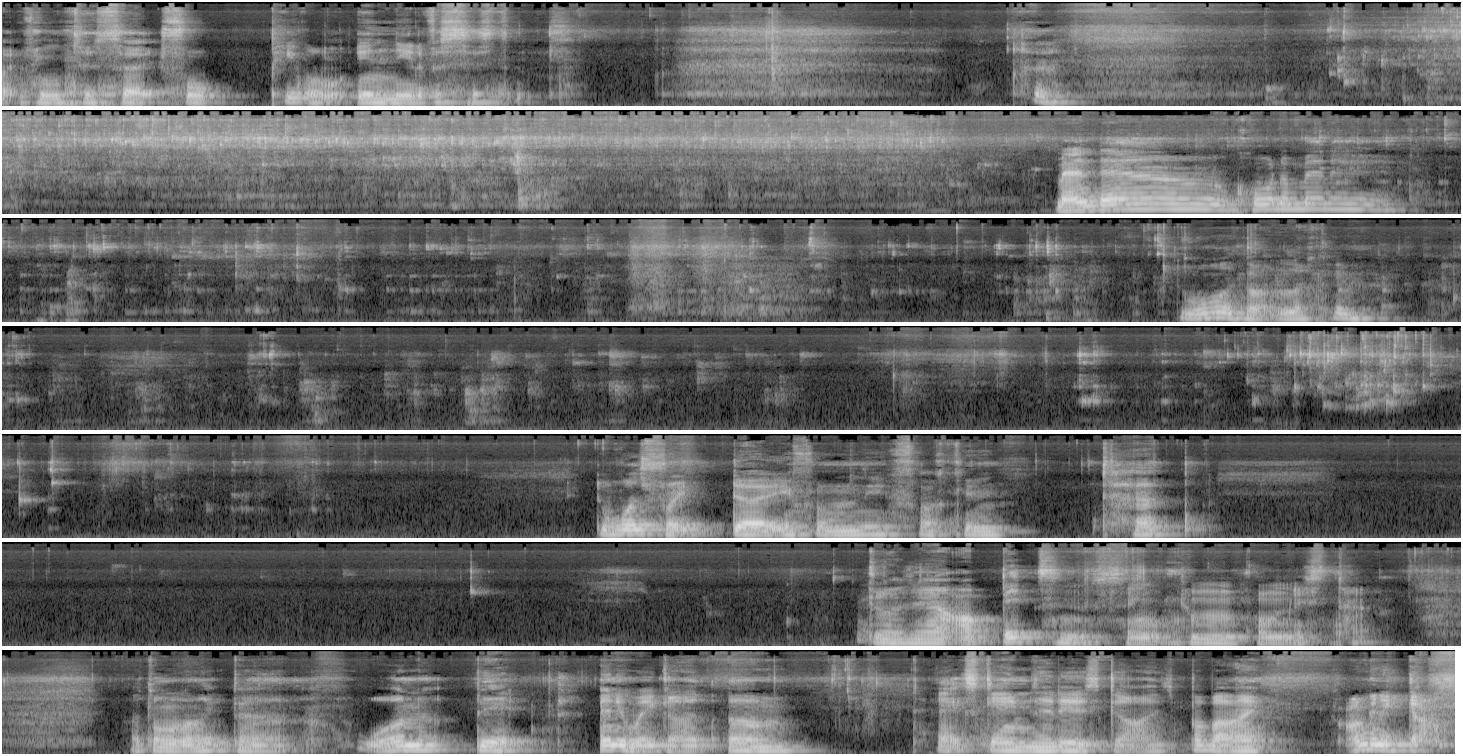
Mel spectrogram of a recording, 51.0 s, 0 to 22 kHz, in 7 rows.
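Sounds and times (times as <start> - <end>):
tap water running into sink: 6.3 - 20.3, 27.2 - 29.5.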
